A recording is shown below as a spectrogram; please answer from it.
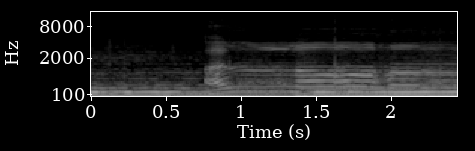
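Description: Slow devotional music over a steady low drone; just under a second in a new melodic line slides upward and settles into a held note.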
